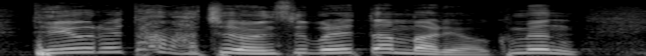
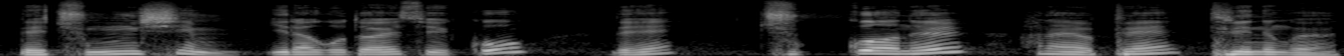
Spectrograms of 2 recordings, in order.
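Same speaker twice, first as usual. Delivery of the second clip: ordinary talk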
